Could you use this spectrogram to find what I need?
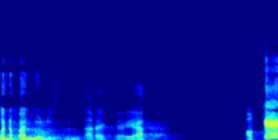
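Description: A young woman sings close into a microphone.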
